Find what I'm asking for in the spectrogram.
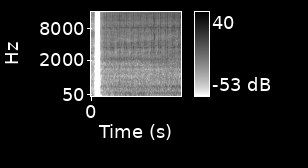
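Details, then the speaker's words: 1994 Renault Twingo 1 Phase 1 after reassembly and fresh oil and air filter: steady, even idle with a fast regular tick, no stumbles or knocks. Idle is slightly too high and needs lowering. Normal idle. "Écoutez-moi ce petit bruit, c'est un rêve. Elle tourne comme une horloge."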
